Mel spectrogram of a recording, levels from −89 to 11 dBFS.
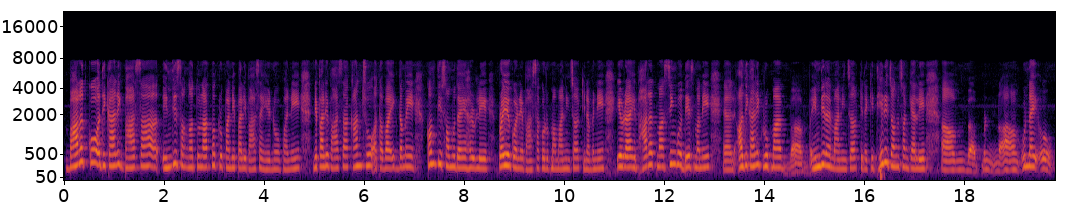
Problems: none marked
